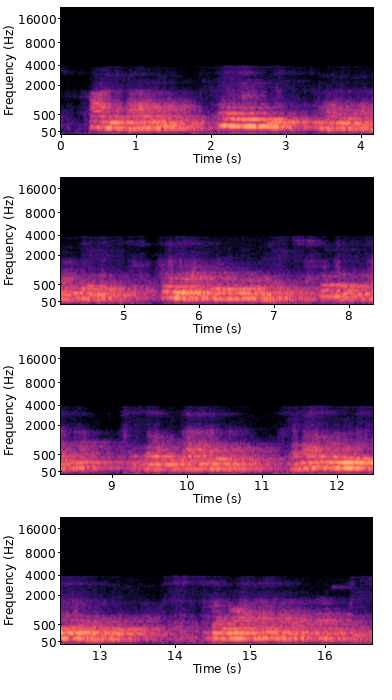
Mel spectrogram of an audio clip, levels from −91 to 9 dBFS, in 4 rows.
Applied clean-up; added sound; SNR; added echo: neural separator model SepFormer DNS4.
